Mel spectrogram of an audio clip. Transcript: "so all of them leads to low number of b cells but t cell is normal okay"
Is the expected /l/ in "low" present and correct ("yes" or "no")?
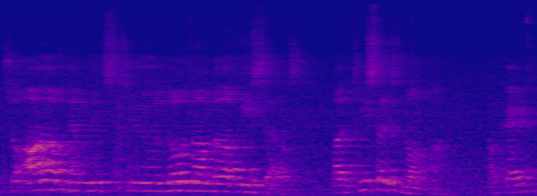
no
